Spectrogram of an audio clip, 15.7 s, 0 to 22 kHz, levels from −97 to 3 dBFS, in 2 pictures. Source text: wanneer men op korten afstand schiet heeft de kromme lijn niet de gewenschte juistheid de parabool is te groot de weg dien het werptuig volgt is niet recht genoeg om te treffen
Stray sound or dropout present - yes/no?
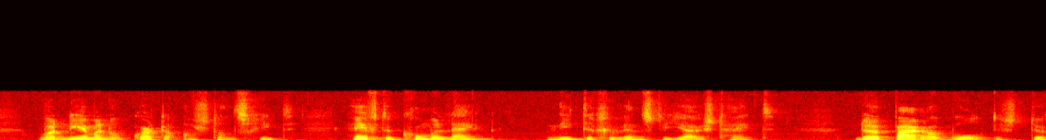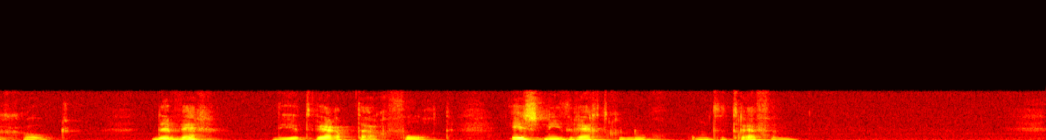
no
